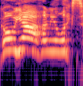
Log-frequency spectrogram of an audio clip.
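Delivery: put-on high-pitched, excited voice. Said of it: "Sydney was like".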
